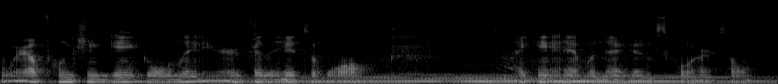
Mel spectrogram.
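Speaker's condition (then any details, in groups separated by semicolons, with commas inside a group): ALS; some speaking ability already lost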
